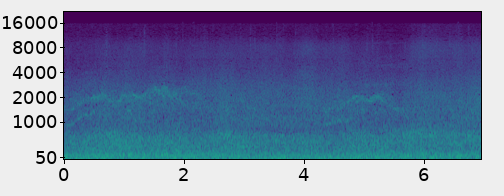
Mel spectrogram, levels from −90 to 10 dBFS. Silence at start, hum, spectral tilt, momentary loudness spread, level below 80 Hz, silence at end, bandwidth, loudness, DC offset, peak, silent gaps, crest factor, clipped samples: 0 s; none; -5.5 dB/octave; 3 LU; -40 dBFS; 0 s; 16 kHz; -37 LUFS; under 0.1%; -22 dBFS; none; 14 dB; under 0.1%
